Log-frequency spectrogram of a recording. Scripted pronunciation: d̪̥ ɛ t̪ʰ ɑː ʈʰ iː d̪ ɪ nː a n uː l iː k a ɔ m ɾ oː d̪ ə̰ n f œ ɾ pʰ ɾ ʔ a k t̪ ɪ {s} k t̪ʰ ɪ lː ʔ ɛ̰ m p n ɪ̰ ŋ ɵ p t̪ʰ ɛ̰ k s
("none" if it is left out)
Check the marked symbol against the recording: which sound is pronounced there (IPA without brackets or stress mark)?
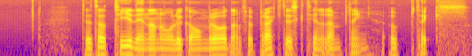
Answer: s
